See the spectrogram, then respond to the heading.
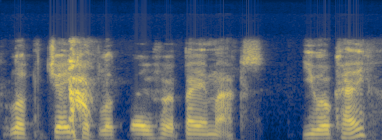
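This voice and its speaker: A man playing a doubtful, low-key hero in an amateur radio play. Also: normal speed, a bit bright, no echo, lo-fi sound, natural voice. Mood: unsure. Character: doubtful, low-key male hero in space ranger form.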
